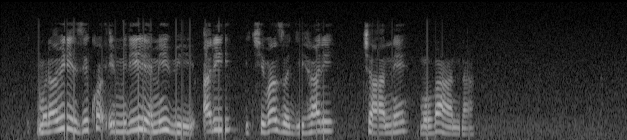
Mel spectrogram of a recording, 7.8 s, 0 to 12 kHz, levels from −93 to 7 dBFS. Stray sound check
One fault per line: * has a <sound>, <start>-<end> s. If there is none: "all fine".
all fine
